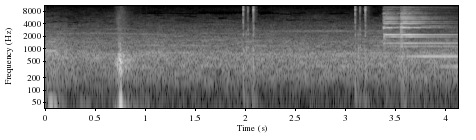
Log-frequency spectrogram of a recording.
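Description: Steady stadium crowd noise with a single thump under a second in, then two short clicks and a bell chime ringing on from about three and a half seconds in. The clicks and chime are the sound effect of a subscribe-button and notification-bell animation.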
